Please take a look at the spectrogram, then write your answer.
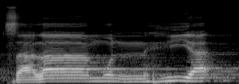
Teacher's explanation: Mun di sini ada tanwin dhammah bertemu dengan huruf ha, dibaca izhar, itu pembacaannya jelas tanpa ada gunnah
